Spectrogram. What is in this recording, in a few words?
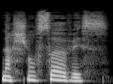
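"national service", British English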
